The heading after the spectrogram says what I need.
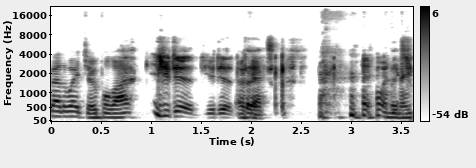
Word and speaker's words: Joe Pallai: Did I pronounce the name right, by the way? Joe Pallai?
